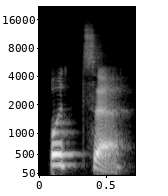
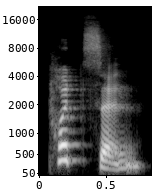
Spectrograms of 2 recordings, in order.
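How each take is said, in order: First: The p sound is softened toward b. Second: The p sound is hard and crisp. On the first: This is the Hessian dialect. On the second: This is standard German.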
